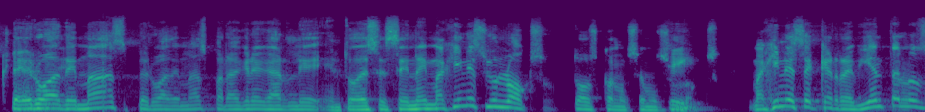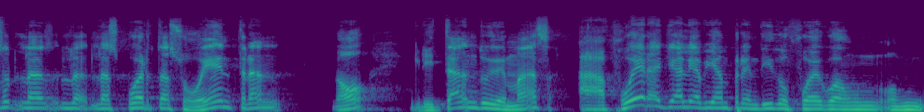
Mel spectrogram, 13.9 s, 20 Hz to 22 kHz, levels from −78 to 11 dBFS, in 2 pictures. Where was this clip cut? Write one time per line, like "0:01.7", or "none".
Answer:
0:05.5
